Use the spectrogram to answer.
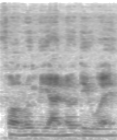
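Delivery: put-on deep voice African accent; low African accent, a bit quick. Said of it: "In that African deep voice".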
